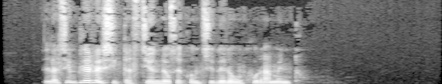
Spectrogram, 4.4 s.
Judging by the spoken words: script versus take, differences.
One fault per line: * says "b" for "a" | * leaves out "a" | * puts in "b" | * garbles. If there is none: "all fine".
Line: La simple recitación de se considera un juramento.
all fine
